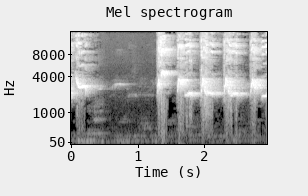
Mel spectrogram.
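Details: Orange-headed thrushes, three birds, answer one another in song. A quick whistled note is followed, after a pause, by five loud, evenly spaced, repeated chirping phrases about a quarter second apart.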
